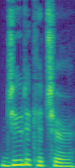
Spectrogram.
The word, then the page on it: judicature: American English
